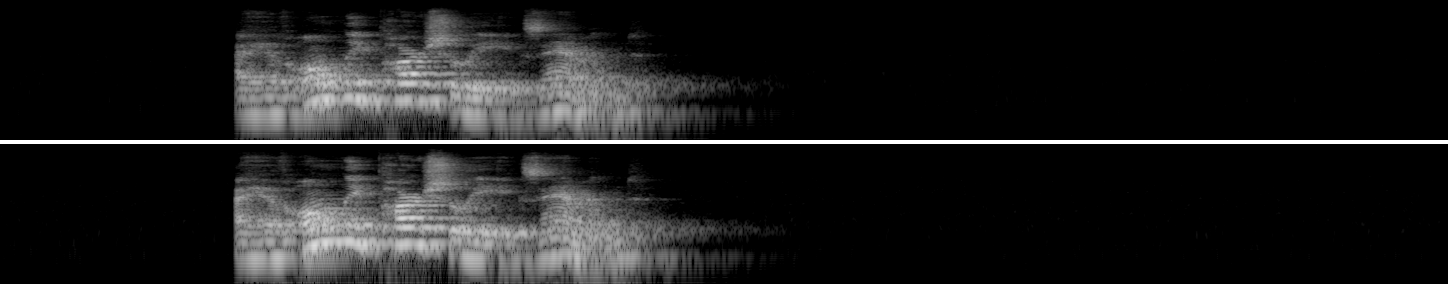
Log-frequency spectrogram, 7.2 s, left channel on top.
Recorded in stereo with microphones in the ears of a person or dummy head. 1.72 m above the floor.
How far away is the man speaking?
About 0.9 m.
